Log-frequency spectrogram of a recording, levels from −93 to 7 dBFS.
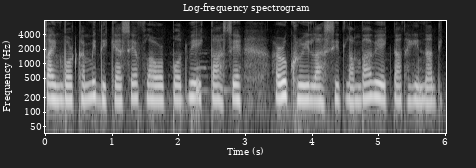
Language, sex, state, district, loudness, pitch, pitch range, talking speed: Nagamese, female, Nagaland, Kohima, -18 LUFS, 180 Hz, 175-195 Hz, 180 wpm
